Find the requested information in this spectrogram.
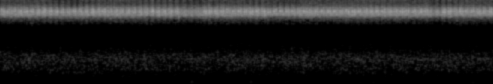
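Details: Stridulating crickets, usually males scraping one wing against the serrated vein of the other, keep up a piercing high-pitched buzzing trill at constant volume, a soft background hiss the only other sound.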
